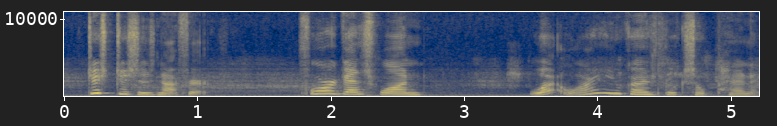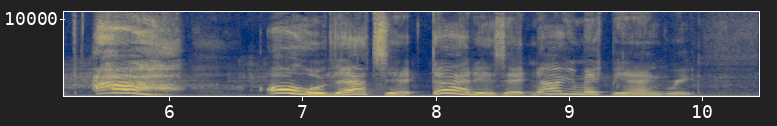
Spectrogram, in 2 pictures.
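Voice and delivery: booming, very loud dinosaur voice. Voicing a dinosaur outnumbered four against one, in a dinosaur voice. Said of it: "I'm going to be doing the voice of the dinosaur".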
